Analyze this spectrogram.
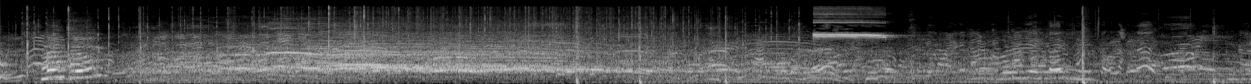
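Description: A large outdoor crowd cheers and chatters loudly.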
